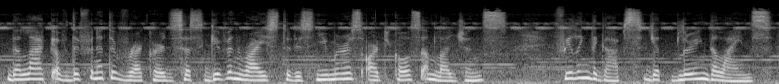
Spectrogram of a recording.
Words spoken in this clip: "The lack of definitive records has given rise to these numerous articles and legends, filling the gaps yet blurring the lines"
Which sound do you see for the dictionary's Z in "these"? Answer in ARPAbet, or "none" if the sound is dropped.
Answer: S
